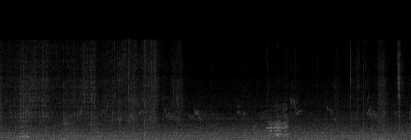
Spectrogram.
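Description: Goat bleating: a short call near the start and a louder bleat about four seconds in, over a steady hum.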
